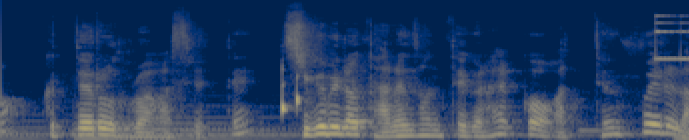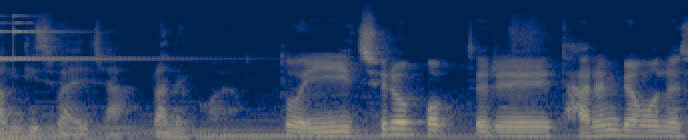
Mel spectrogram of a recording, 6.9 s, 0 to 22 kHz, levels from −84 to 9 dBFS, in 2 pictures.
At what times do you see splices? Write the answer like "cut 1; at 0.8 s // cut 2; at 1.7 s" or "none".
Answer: cut 1; at 4.7 s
